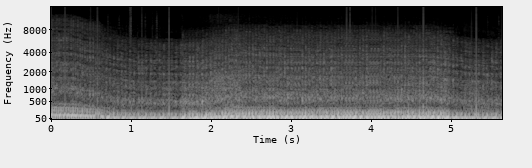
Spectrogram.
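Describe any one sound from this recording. An off-road vehicle's engine rumbles steadily.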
